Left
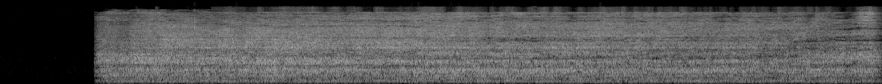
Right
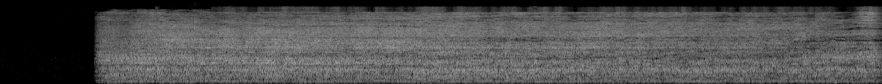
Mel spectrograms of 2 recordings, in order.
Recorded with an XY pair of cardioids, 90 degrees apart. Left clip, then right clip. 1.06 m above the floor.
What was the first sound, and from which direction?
Frying, 65° left.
